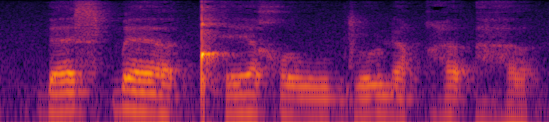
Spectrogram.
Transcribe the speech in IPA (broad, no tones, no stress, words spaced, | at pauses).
ɠɛs ɓɛɐ̯ ǃʰeχuː ɡluɳɛ qi̤ɐ̯ʔa̤ɐ̯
